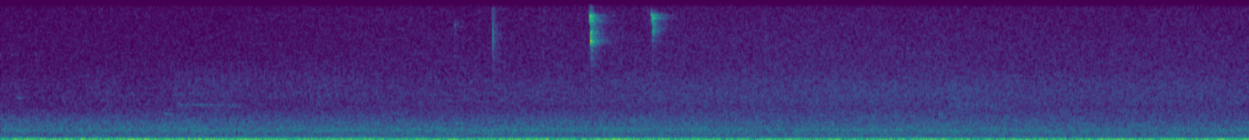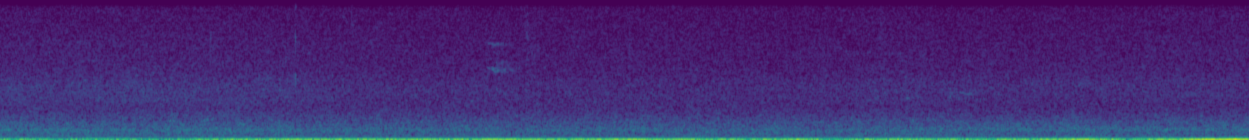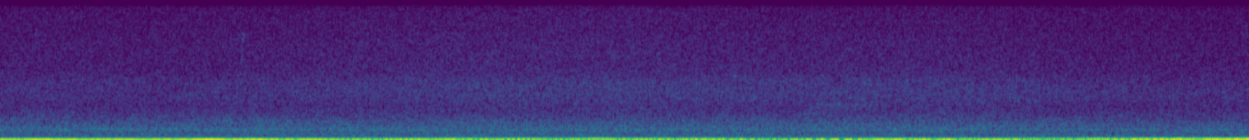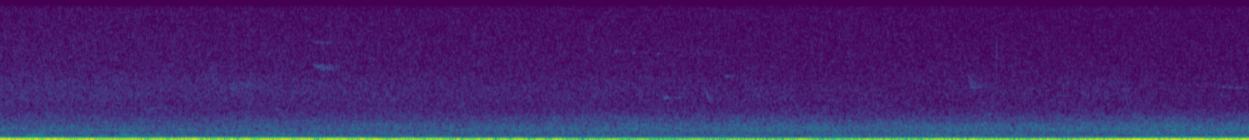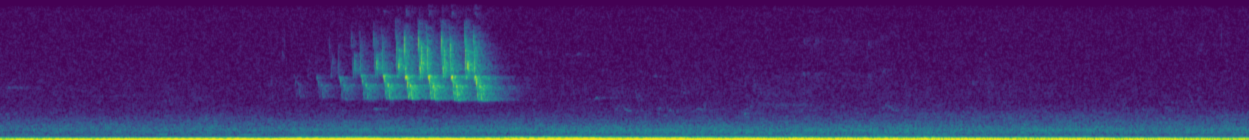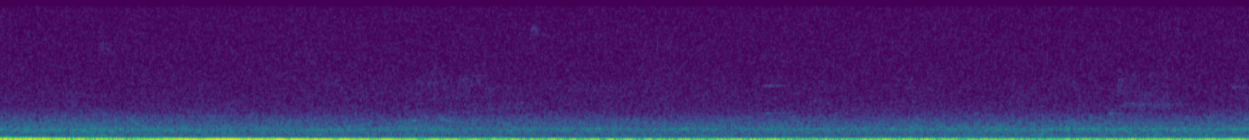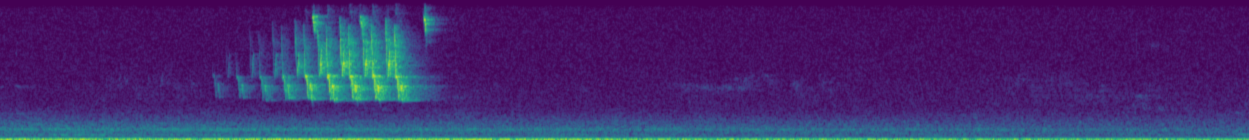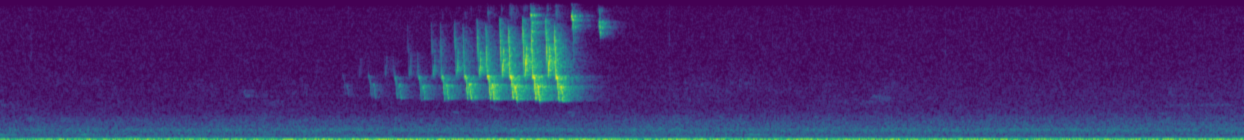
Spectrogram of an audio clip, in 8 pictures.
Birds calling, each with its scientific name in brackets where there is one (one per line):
Ovenbird (Seiurus aurocapilla)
